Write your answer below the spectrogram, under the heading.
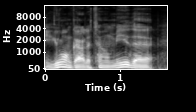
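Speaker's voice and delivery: usual speaking voice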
